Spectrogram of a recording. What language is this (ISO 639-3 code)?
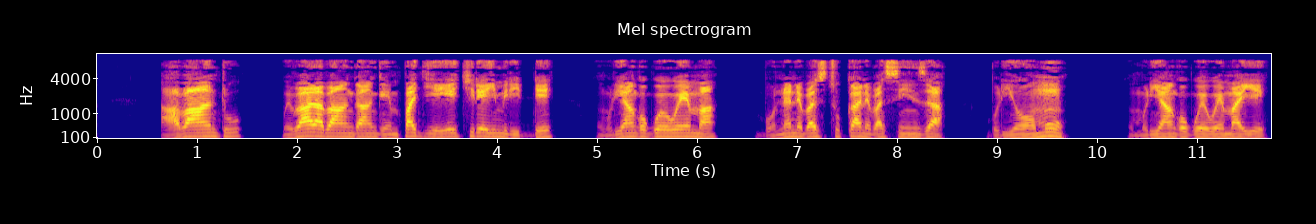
lug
